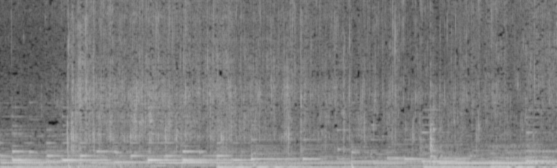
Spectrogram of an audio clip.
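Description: Whole spices, bay leaves and green chillies sizzling in hot ghee in a pan, the sizzling getting louder about a second in. Background music plays a simple stepped melody over it.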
